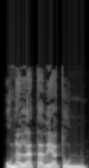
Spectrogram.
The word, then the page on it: una lata de atun: European Spanish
